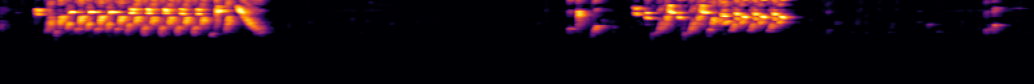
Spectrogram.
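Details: European goldfinch song for teaching young goldfinches and canaries: two long, fast, buzzy-tinkling twittering phrases of about two seconds each, separated by silence, with a few isolated chirps after.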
